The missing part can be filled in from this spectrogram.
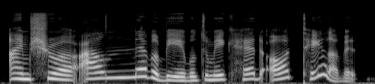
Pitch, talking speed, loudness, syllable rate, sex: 250 Hz, 210 wpm, -17 LUFS, 4.7 syllables/s, female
